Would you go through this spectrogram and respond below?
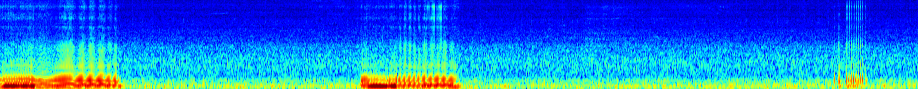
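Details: A sleeping cat gives loud, rumbling, human-like tonal snores with quiet pauses between, then a fainter snore near the end: snoring.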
